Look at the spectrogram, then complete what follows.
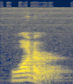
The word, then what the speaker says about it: want: Now, with want, that T is almost silent. The tongue comes up a little bit, but not much. Want. Wanter. And the H is silent.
